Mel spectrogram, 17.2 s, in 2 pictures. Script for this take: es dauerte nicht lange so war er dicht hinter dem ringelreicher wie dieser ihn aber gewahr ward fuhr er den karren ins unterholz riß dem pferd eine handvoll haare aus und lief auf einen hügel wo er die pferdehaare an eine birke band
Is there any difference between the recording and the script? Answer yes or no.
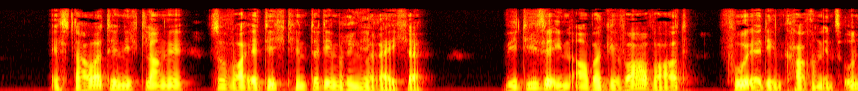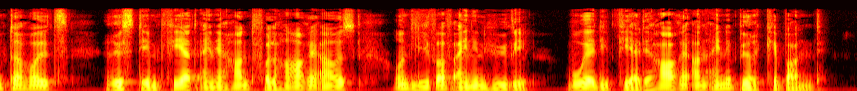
no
